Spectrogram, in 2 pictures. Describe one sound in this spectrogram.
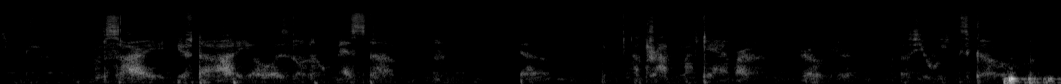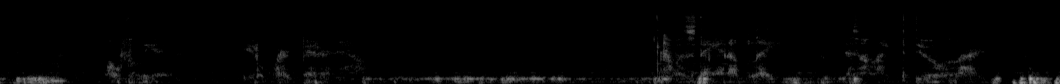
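A young man speaks softly and closely into a microphone.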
